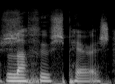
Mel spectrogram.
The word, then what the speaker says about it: Lafourche: A friend of mine from NOLA, again, helped me with the pronunciation of that, as well as the next thing on the newspaper here. Lafourche Parish.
